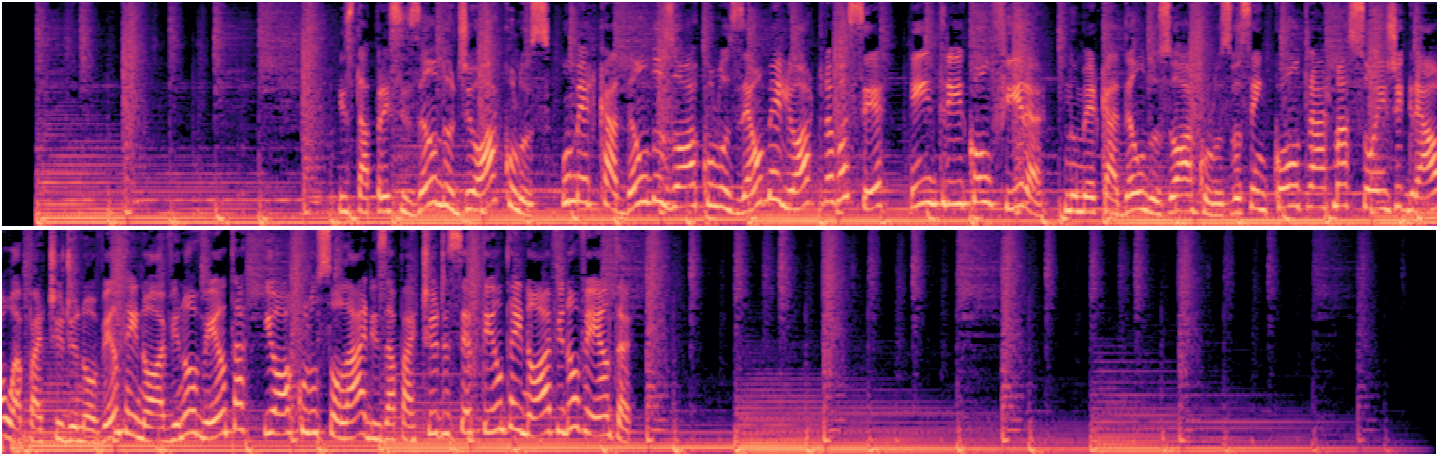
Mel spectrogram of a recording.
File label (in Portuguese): spot; Rádio Indoor - Óticas; Radio Ambiente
